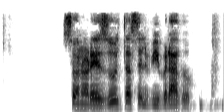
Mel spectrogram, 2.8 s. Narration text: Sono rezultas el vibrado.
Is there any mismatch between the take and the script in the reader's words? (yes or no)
no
